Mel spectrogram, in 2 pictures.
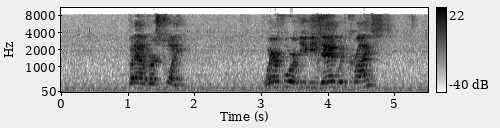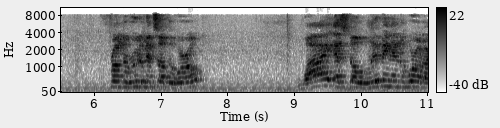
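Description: A man speaks with emphasis into a microphone, in bursts with pauses.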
